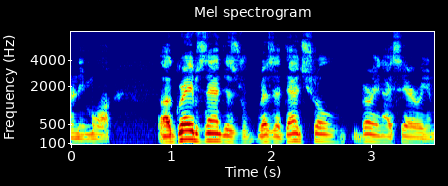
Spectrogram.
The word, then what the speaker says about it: Gravesend: Gravesend. – Oh, okay, That's how they say it in Brooklyn.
